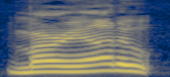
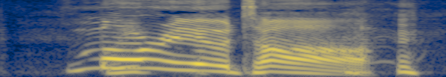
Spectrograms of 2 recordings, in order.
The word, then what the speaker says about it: Mariota: Well, we thought Mariotta, oh my God. – Mariota would be easy, and he butchered that. This is a top two pick. – Mariotta.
